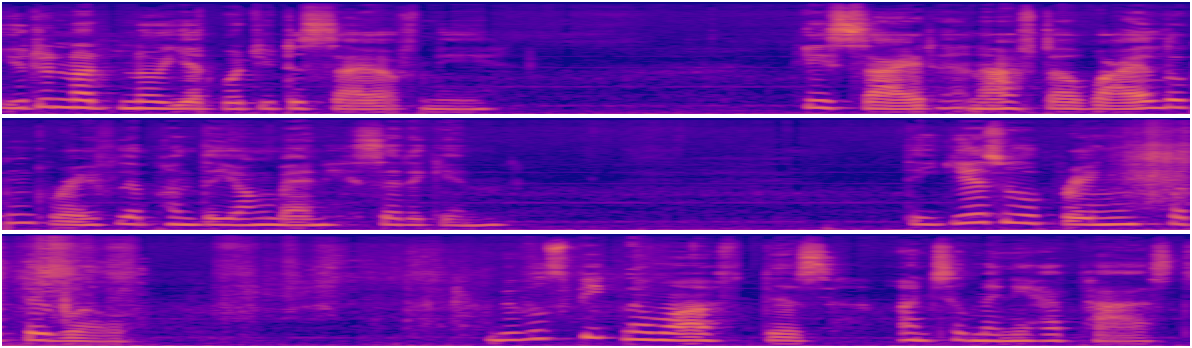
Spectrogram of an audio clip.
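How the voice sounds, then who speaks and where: A woman with a Danish accent at a fairly quick pace, broken by long, frequent pauses. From Denmark. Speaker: amateur reader. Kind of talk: fantasy story reading. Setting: voice chat.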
